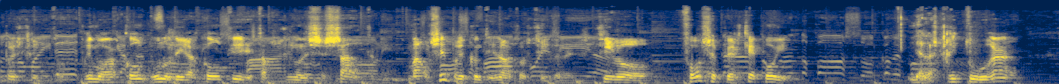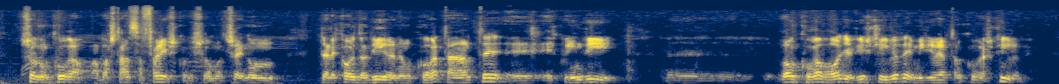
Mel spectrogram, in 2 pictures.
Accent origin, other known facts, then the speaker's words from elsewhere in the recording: Modena, Emilia-Romagna, Italy; born there; Sono nato a Modena, ma sono nato il 14 giugno del 40, quattro giorni dopo l'entrata dell'Italia in guerra.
